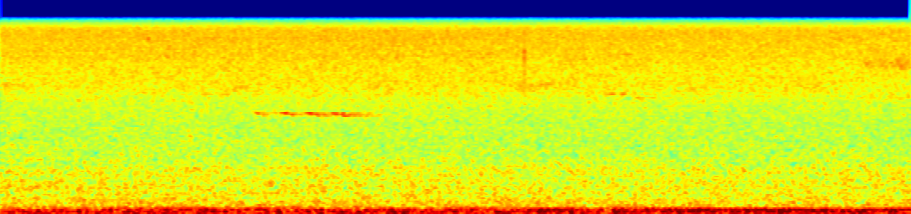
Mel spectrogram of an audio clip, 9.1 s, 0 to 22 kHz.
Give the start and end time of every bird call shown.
2.4s-3.8s: Tufted Titmouse (Baeolophus bicolor)

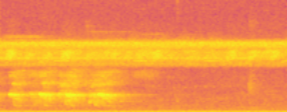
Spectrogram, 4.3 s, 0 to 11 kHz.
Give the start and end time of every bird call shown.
0.0s-3.7s: White-rumped Sirystes (Sirystes albocinereus)
0.0s-4.3s: Mealy Parrot (Amazona farinosa)

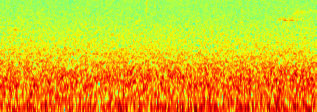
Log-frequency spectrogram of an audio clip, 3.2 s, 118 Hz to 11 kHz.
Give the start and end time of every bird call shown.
2.7s-3.1s: Pacific-slope Flycatcher (Empidonax difficilis)

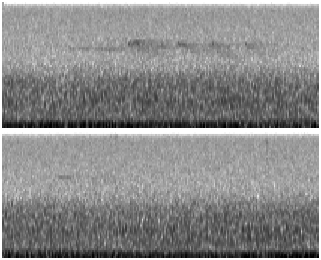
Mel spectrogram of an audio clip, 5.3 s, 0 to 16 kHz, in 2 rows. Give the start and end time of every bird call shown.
0.0s-2.3s: Red-winged Blackbird (Agelaius phoeniceus)

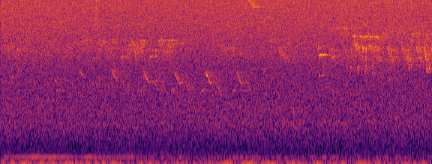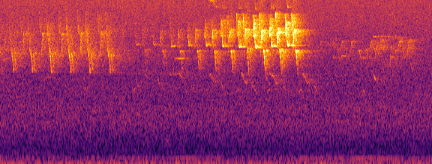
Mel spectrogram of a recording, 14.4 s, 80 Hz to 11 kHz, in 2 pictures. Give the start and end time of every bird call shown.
1.2s-4.3s: Northern Cardinal (Cardinalis cardinalis)
1.8s-3.2s: Common Yellowthroat (Geothlypis trichas)
5.1s-6.6s: Eastern Towhee (Pipilo erythrophthalmus)
6.4s-12.6s: Ovenbird (Seiurus aurocapilla)
9.6s-12.7s: Northern Cardinal (Cardinalis cardinalis)
12.4s-14.4s: Common Yellowthroat (Geothlypis trichas)

